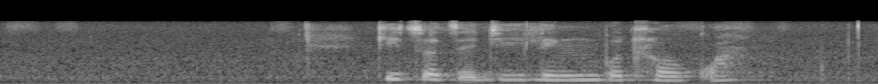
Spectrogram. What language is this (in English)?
Tswana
